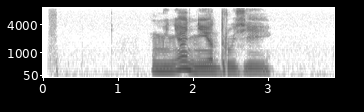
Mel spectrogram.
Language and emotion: Russian, sad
